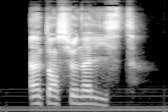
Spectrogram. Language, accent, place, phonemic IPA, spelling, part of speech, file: French, France, Lyon, /ɛ̃.tɑ̃.sjɔ.na.list/, intentionnaliste, adjective / noun, LL-Q150 (fra)-intentionnaliste.wav
- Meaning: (adjective) intentionalist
